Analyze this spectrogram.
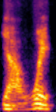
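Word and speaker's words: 雅卫: 就变成 YHWH，这 4 个字母拼起来的发音叫做雅卫，这就是对神的尊称啊。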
